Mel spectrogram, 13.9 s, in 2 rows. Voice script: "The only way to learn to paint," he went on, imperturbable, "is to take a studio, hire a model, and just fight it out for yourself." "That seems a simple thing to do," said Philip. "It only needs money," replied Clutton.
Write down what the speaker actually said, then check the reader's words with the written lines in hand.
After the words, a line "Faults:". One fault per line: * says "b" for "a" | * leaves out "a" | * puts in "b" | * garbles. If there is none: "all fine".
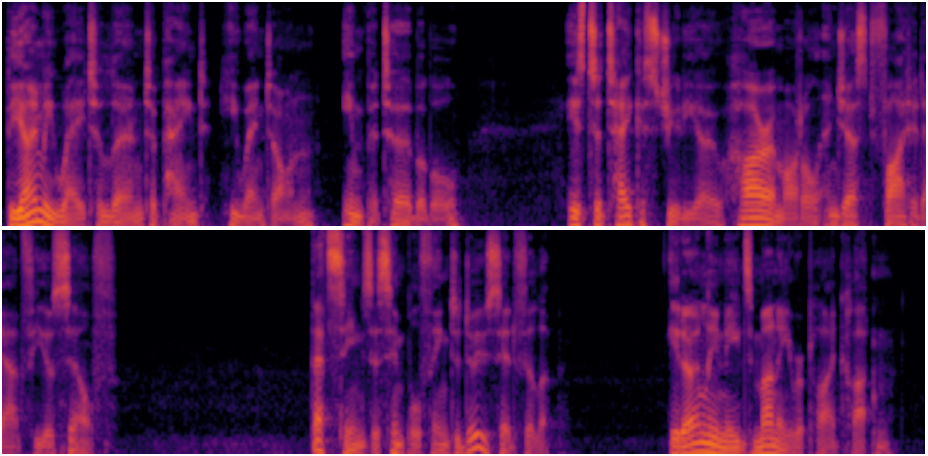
"The only way to learn to paint," he went on, imperturbable, "is to take a studio, hire a model, and just fight it out for yourself." "That seems a simple thing to do," said Philip. "It only needs money," replied Clutton.
Faults:
all fine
